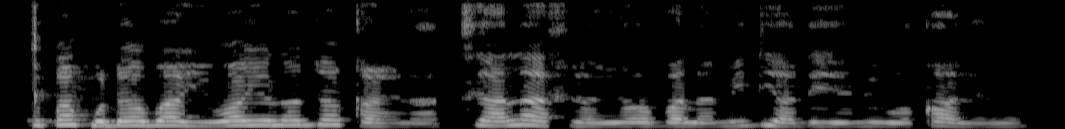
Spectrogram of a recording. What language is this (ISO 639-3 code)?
yor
